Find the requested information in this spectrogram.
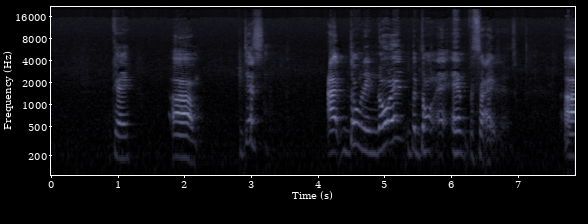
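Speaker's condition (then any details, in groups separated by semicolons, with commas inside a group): Cerebral palsy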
